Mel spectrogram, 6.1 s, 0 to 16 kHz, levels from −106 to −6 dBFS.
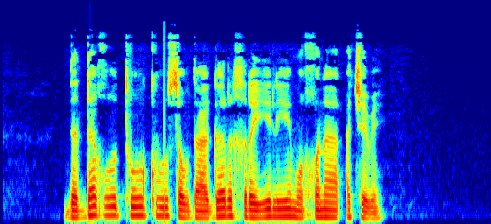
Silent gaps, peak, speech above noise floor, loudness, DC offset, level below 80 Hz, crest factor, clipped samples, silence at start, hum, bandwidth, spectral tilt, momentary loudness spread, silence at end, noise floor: none; 0 dBFS; 73 dB; -15 LUFS; under 0.1%; -52 dBFS; 16 dB; under 0.1%; 0.8 s; none; 9 kHz; -7 dB/octave; 5 LU; 1.4 s; -88 dBFS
